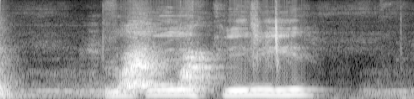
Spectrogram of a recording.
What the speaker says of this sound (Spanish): que alguien saque ese perro por favor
